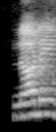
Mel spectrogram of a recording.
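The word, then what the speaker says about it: know: next sound is न नहीं बोलेंगे फिर वो व्यंजन बन जाएगा तो न तो इसके एग्जांपल नो नो के एन ओ डबल क साइलेंट है यहां पे तो न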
